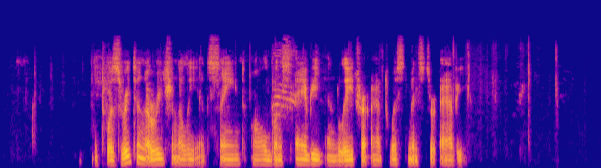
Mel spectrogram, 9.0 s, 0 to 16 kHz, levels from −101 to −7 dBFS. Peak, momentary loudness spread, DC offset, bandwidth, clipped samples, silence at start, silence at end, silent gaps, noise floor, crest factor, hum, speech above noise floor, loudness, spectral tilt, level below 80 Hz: -6 dBFS; 10 LU; under 0.1%; 7 kHz; under 0.1%; 1.4 s; 2 s; none; -89 dBFS; 22 dB; none; 64 dB; -26 LUFS; -7 dB/octave; -60 dBFS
